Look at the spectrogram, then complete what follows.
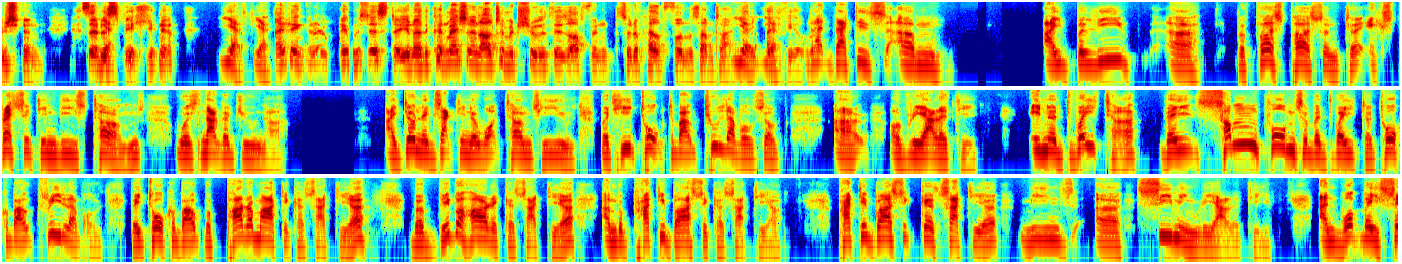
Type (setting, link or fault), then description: link, video call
